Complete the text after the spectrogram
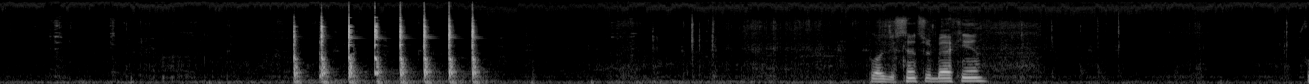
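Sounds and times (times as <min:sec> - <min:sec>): ratchet wrench clicking: 0:03.0 - 0:05.0.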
